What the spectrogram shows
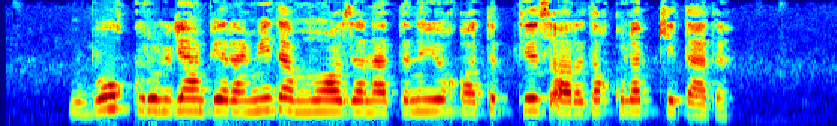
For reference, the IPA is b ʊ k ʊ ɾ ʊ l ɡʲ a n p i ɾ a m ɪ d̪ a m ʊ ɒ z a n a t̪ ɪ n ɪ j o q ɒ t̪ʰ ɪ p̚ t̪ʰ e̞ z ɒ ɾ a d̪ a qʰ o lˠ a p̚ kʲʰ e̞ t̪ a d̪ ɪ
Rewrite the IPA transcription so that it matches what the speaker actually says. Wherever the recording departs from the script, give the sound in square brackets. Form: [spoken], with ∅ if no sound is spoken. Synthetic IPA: b ʊ [q] ʊ ɾ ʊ l ɡʲ a n p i ɾ a m [i] d̪ a m ʊ ɒ z a n a t̪ ɪ n ɪ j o q ɒ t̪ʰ ɪ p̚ t̪ʰ e̞ z ɒ ɾ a d̪ a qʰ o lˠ a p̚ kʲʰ e̞ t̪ a d̪ ɪ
